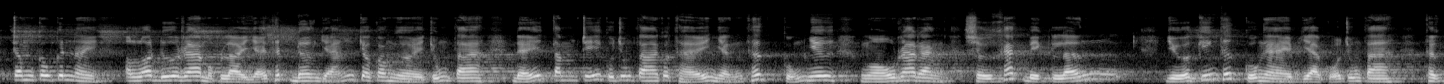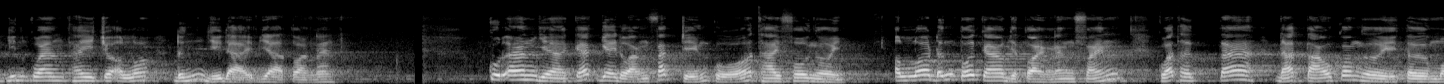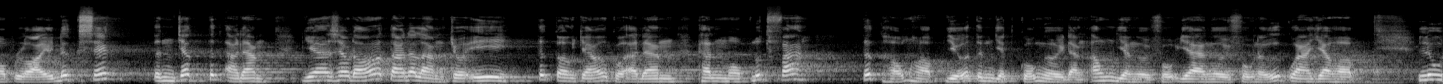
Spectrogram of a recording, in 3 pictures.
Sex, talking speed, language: male, 180 wpm, Vietnamese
